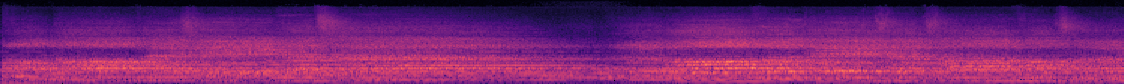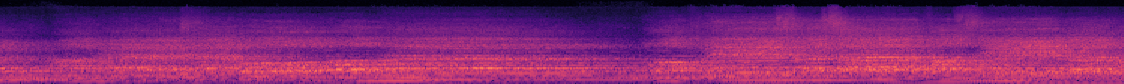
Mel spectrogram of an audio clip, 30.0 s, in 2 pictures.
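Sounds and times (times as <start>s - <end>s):
male choir singing: 0.0s - 29.9s.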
